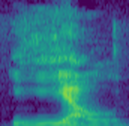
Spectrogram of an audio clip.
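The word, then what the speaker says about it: ΙΑΩ: In order to help the reader pronounce God's name correctly, they transliterated the Most High's name with the Greek characters iota, alpha, omega, written in Greek, pronounced Yao.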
